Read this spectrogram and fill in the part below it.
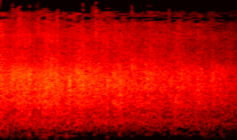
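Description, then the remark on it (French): Steady applause from many hands clapping, a dense continuous patter that holds at an even level for a few seconds with no voices. “Il y a un gendarme qui applaudit.”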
